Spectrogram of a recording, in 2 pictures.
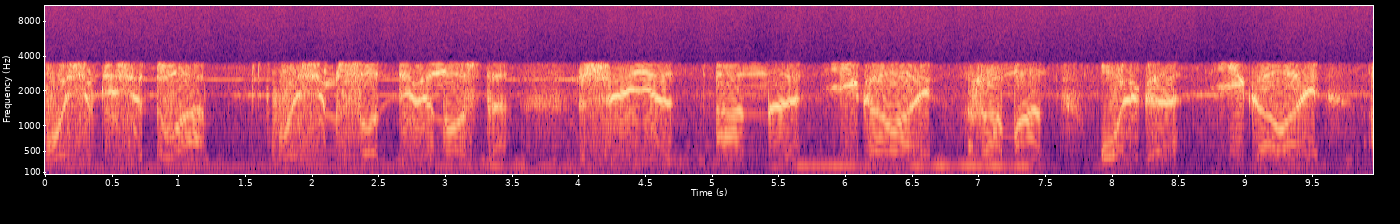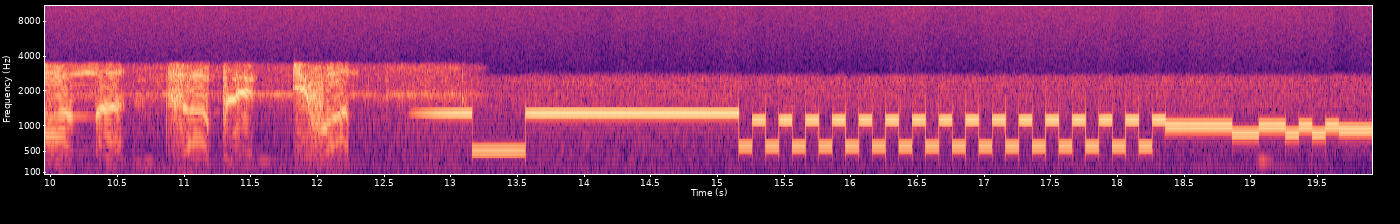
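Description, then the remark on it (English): A shortwave radio transmission from April and July 2021 with a constant hiss of static: garbled, warbling voice-like sounds give way to steady electronic tones and a rapid run of pulsed beeps, all thin and band-limited. “These are transmissions from UVB 76 from April and July of 2021. And again, mostly static until you start hearing stuff like this.”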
